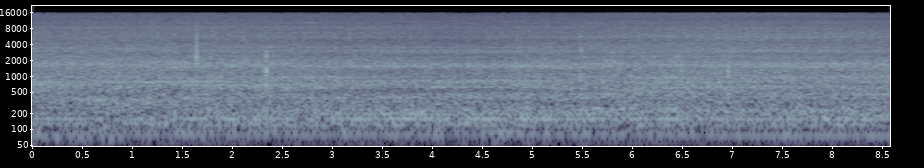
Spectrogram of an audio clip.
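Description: A Chevrolet Traverse's 3.6-litre V6 idling steadily under a constant hiss, with a couple of faint clicks about two seconds in.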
